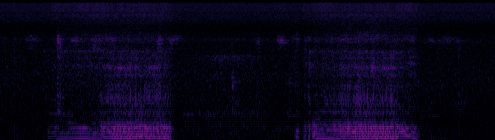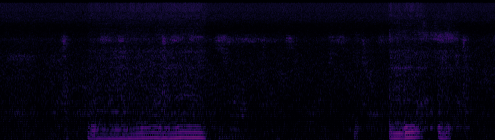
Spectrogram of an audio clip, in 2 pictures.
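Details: Sleeping puppy snoring indoors: four rough, throaty snores about a second long each, buzzing low and coming every two to three seconds, separated by quiet pauses.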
